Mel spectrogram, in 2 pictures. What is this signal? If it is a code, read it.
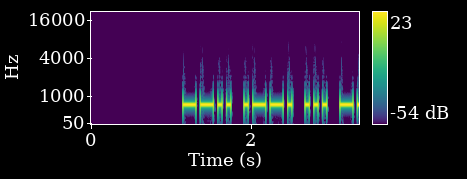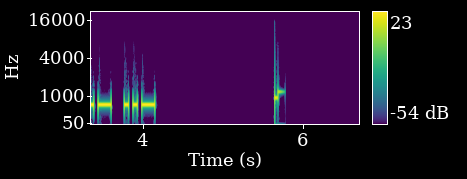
Morse code, heard as a keyed tone, about 22 wpm, 700 Hz. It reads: ZPSKU
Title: Code Groups - 5 Letter:Numbers - 22wpm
